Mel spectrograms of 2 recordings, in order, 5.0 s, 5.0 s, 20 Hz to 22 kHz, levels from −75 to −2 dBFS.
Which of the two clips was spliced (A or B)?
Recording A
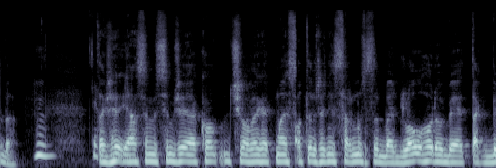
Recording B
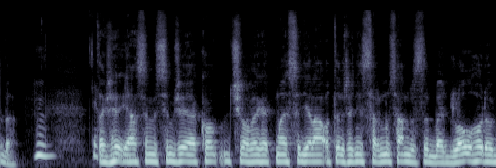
A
